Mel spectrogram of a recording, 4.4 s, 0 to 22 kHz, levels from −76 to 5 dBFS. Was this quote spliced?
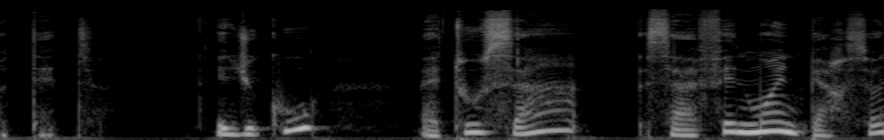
yes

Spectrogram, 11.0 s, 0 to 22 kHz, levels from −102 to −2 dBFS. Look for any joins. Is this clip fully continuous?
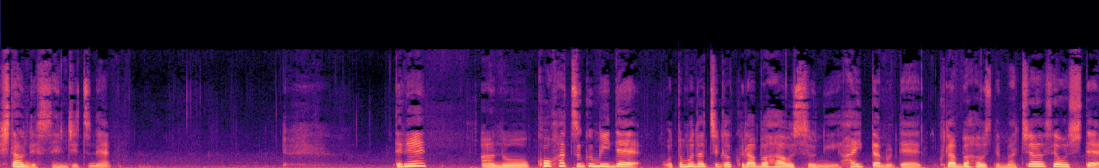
no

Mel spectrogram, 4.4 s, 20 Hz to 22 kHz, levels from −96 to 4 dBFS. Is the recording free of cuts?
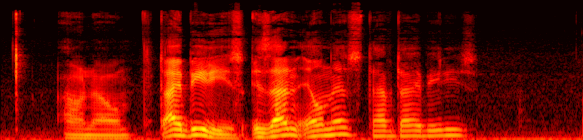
no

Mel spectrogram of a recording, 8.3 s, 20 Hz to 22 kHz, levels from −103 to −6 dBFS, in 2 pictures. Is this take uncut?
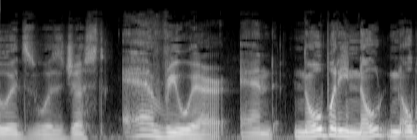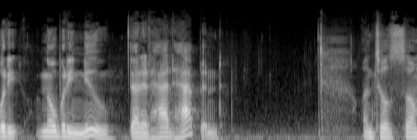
no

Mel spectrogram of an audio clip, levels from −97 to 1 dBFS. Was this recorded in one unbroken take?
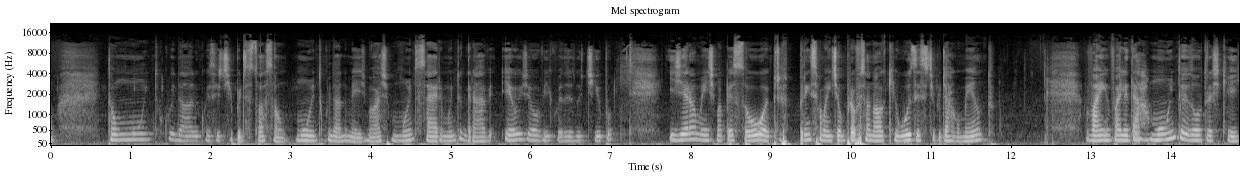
yes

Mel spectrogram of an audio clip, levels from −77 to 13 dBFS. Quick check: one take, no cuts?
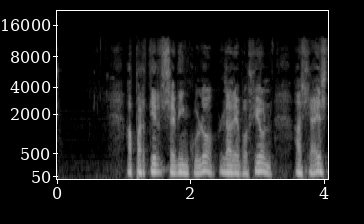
no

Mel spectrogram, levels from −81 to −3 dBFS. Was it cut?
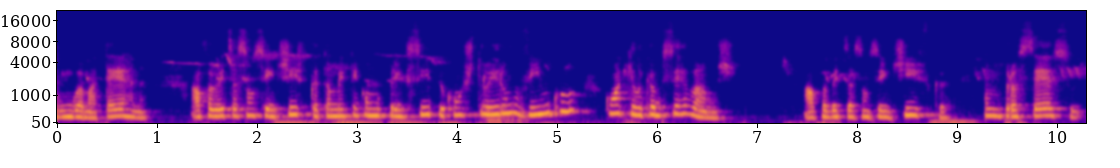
yes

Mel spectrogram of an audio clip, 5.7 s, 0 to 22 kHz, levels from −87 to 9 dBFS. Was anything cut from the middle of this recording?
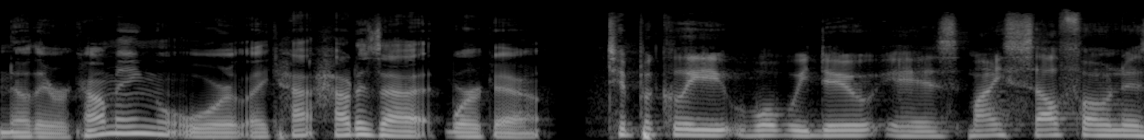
no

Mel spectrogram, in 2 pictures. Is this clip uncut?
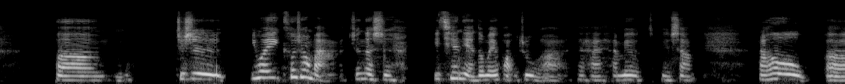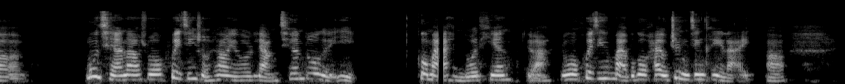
yes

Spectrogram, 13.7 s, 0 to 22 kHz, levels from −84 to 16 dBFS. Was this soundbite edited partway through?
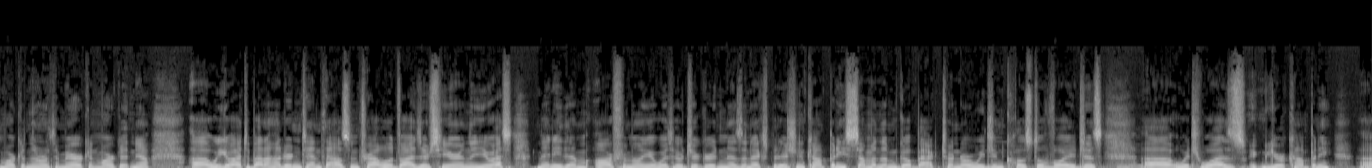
no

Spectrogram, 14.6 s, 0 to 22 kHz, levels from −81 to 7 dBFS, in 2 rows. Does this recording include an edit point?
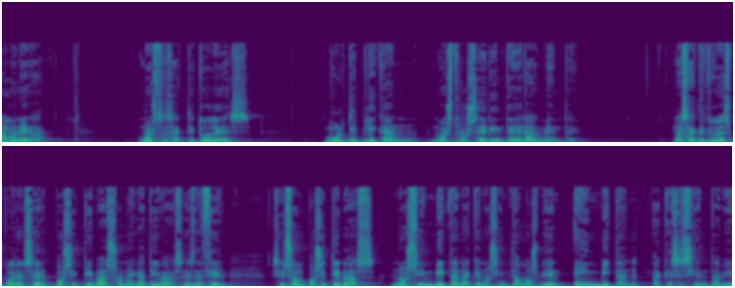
yes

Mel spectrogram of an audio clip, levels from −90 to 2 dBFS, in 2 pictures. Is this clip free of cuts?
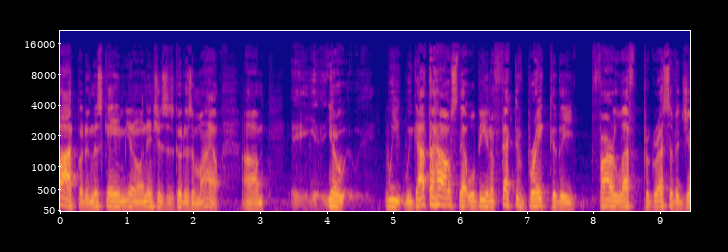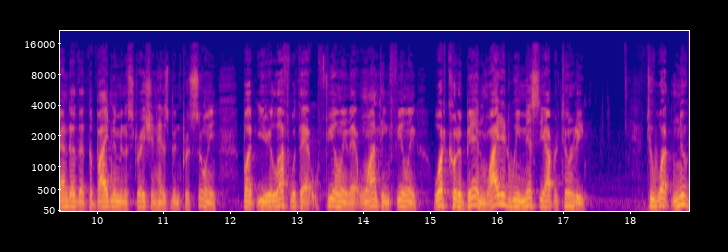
yes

